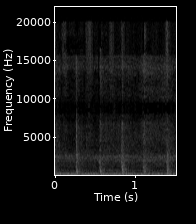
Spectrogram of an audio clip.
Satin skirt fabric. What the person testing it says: le bruit de la nonextensibilité c'est ça c'est de même ça sonne un tissu qui est pas extensible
